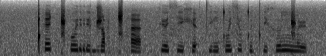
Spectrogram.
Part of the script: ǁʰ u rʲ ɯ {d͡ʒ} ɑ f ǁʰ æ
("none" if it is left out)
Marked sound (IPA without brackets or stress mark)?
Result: d͡ʒ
